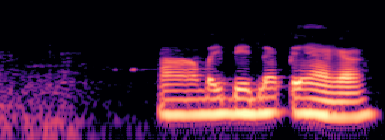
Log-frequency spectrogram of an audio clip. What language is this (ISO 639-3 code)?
pan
